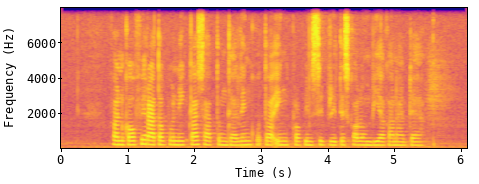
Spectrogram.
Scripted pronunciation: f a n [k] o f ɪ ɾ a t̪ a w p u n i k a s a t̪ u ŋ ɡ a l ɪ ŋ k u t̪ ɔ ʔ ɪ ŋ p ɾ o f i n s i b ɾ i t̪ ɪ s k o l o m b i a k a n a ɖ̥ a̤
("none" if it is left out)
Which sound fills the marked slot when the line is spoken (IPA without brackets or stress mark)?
k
